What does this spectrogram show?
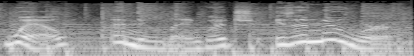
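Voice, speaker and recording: A woman with a fairly high voice hosts a language-learning podcast. She explains phrases patiently, reading examples slowly and breaking them down. Soft music plays faintly behind her. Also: big pitch swings. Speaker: podcast host and Arabic teacher.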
